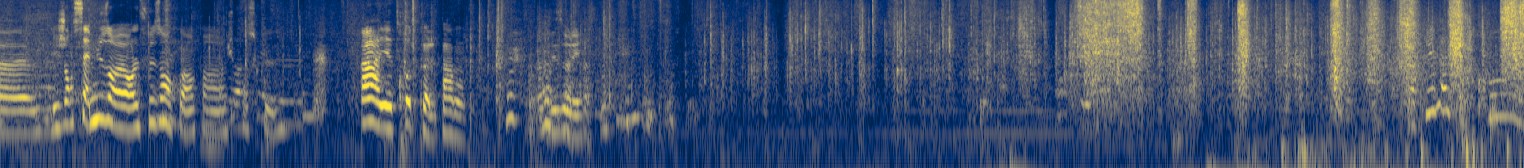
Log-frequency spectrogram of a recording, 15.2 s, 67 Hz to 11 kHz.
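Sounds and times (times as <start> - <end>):
speech: 0.5 - 6.5, 14.3 - 15.2
paper torn and crumpled for gluing: 4.0 - 15.2.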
